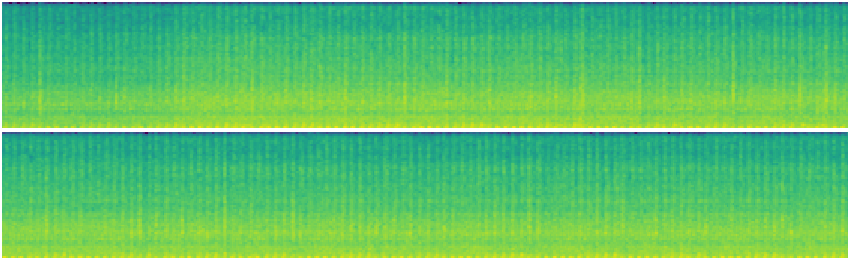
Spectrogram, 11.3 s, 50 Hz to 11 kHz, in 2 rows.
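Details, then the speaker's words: 2003 LT1000 mower engine running warm: loud rhythmic knock about two beats a second; breather found broken, owner suspects head gasket since the noise acts up when warm and then stopped. "Yeah, it might be the head gasket making that sound. See how it's like, yeah, that sounds like the head gasket. It's acting up because it got warm."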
